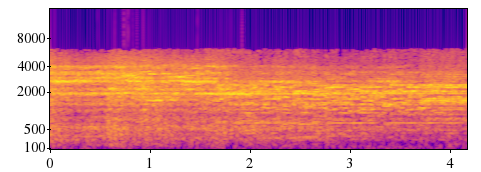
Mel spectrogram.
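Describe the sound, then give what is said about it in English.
A loud, steady rushing whoosh of Superman rocketing out to sea after diving through a heavy glass wall, a broad airy roar like a jet that holds at full strength for about four seconds with no voices over it. “Diving through the heavy glass wall, Superman rockets out to sea”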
